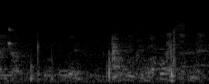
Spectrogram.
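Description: Footsteps, a couple of sharp steps about a second in and near the end, over a bird calling in the background.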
